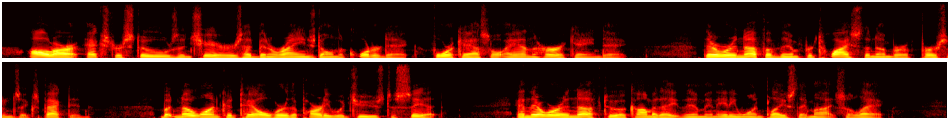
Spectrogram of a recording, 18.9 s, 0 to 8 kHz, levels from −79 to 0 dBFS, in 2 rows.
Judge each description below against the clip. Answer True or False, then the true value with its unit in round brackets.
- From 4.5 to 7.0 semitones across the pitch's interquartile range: True (4.9 semitones)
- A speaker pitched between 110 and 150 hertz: True (140 Hz)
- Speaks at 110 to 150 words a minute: False (175 wpm)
